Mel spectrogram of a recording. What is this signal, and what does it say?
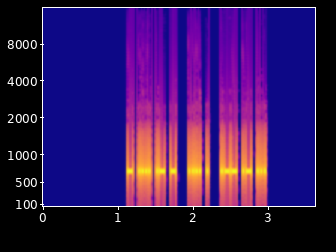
Morse code, heard as a keyed tone, about 50 wpm, 700 Hz. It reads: THAT HE WAS
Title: Sets of 3 Words 50wpm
